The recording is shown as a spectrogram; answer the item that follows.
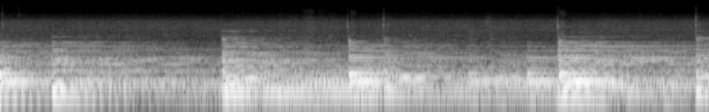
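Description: Upright piano played slowly: chords struck every second or few, each left to ring and fade before the next.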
